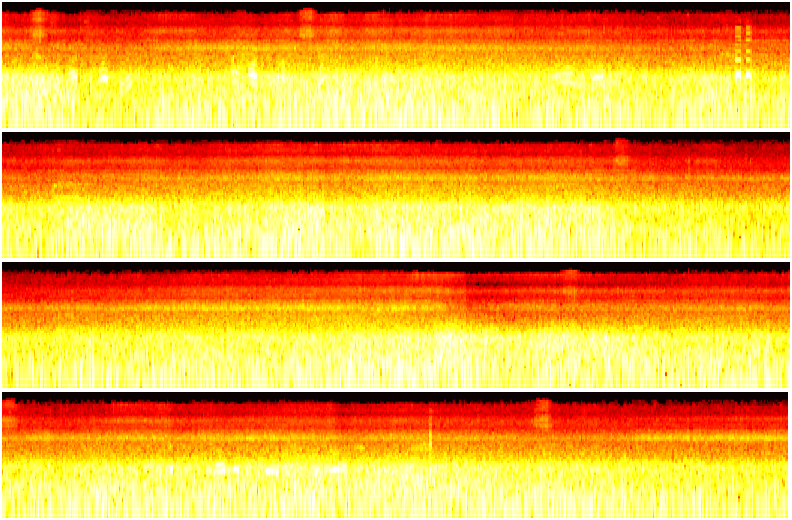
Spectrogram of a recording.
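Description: Wind rushing over the microphone of a camera carried in flight on a tandem paraglider: a loud, steady low roar of buffeting airflow.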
